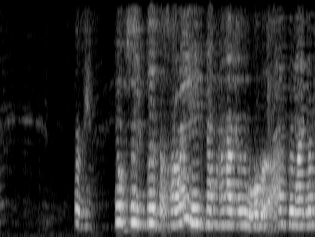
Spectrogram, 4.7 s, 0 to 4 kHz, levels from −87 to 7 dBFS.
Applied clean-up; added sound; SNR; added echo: neural mask model DeepFilterNet 3.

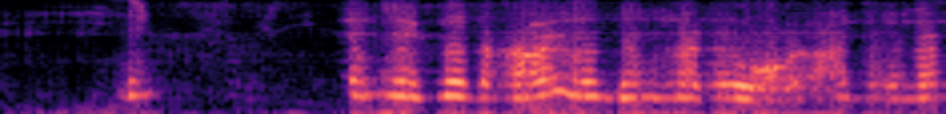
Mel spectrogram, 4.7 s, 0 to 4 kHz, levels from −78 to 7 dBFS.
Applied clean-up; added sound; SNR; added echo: neural separator model SepFormer WHAMR!.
